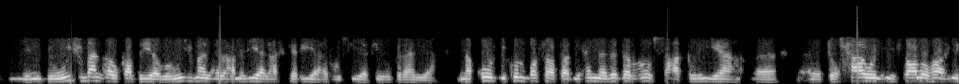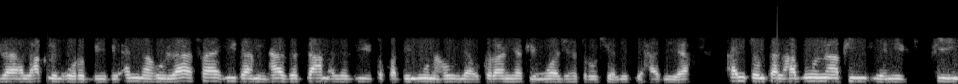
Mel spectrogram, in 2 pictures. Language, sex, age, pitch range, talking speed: Arabic, male, 50-69, 135-155 Hz, 130 wpm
